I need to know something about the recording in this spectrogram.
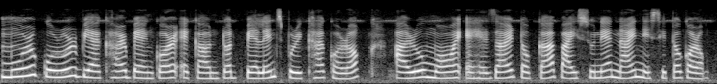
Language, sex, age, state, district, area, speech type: Assamese, female, 18-30, Assam, Golaghat, urban, read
